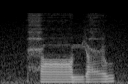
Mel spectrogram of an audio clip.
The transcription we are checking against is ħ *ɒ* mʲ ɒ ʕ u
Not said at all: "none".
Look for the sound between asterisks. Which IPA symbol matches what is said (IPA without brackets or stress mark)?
ɒː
